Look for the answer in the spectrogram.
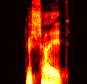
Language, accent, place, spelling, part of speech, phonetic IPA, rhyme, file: German, Germany, Berlin, gescheid, adjective, [ɡəˈʃaɪ̯t], -aɪ̯t, De-gescheid.ogg
- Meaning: obsolete spelling of gescheit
